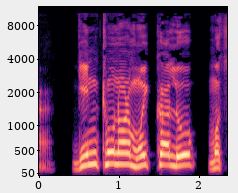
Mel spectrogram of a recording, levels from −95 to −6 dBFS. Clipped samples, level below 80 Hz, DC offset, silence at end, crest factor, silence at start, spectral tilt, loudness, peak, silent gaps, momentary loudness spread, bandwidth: under 0.1%; -74 dBFS; under 0.1%; 0.1 s; 12 dB; 0 s; -6.5 dB/octave; -16 LUFS; -4 dBFS; 0.22-0.40 s, 1.98-2.10 s; 5 LU; 10.5 kHz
